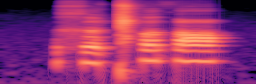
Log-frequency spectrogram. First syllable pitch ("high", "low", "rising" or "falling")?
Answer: low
